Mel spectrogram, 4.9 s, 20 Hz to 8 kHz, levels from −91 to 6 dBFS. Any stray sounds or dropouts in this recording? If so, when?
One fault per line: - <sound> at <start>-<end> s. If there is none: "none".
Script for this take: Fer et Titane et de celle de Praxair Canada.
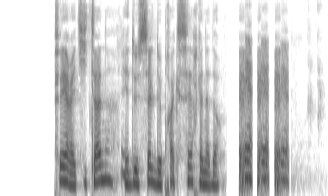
- laugh at 3.6-4.3 s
